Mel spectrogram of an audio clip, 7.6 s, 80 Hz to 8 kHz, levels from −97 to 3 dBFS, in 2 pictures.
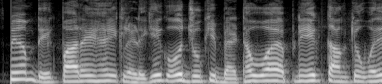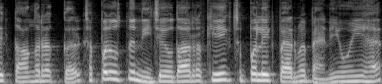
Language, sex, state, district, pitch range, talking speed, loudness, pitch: Hindi, male, Chhattisgarh, Kabirdham, 175-205 Hz, 95 wpm, -17 LUFS, 185 Hz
